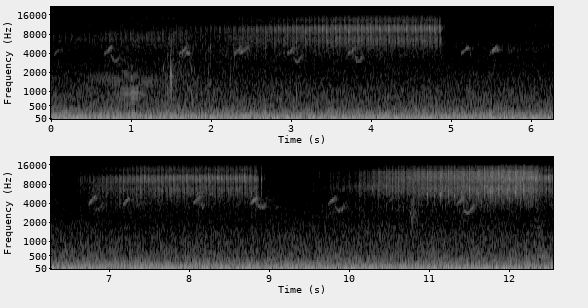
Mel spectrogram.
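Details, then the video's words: Crickets by a summer lake keep up a high, thin, sustained trill that pauses briefly at about five and nine seconds. Short, falling bird chirps repeat in the foreground, with a deep, constant wind rumble. "Odgłosy nad jeziorem - świerszcze"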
